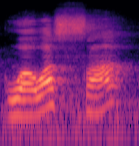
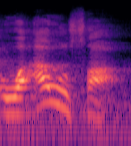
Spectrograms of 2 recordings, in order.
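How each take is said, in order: First: The middle 's' sound is doubled, held long. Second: A glottal stop starts the word, single 's'. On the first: "dengan menjadikan huruf sad itu ... ada syaddanya" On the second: "wa ausa ada hamzah di awalnya"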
